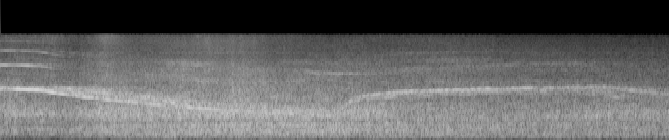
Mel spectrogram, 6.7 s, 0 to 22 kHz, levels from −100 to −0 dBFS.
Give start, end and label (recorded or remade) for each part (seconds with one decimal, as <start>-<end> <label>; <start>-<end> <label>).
0.0-0.9 recorded; 0.9-3.1 remade; 3.1-5.1 recorded; 5.1-6.1 remade; 6.1-6.7 recorded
